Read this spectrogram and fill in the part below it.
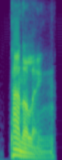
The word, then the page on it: panelling: British English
